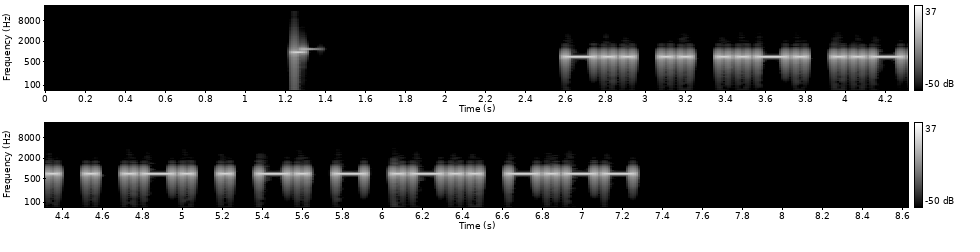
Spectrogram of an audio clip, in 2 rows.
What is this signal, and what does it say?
Morse code, heard as a keyed tone, about 25 wpm, 700 Hz. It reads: DIFFERENTLY
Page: morse-code-ninja-practice-25wpm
